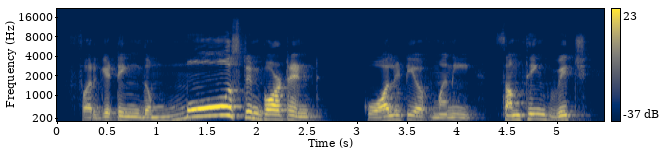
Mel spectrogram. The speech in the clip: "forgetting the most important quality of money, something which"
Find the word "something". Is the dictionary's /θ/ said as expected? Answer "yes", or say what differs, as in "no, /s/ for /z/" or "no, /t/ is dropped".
no, /t/ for /θ/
